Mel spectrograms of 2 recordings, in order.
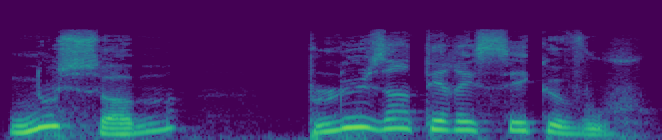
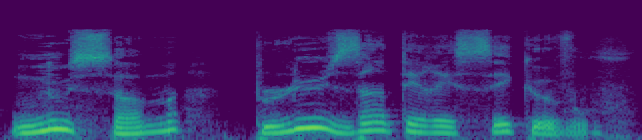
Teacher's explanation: you make this little link, little liaison between the two, so you hear a little bit this S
